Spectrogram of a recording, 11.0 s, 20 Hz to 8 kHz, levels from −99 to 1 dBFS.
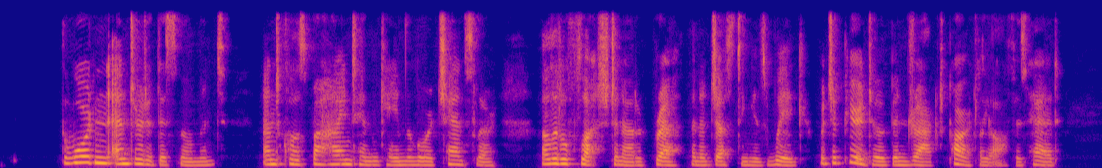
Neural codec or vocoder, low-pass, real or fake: vocoder, 44.1 kHz, 128 mel bands, Pupu-Vocoder; 7.2 kHz; fake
